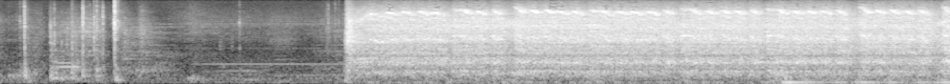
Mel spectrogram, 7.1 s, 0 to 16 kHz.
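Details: 2005 Mercedes SLK350: a few clicks then steady starter whir several seconds, never fires; fuel pressure later measured about 48 psi (3.12 bar); cause unresolved.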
